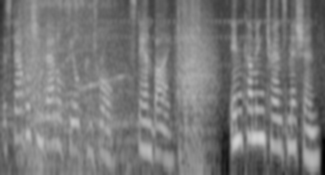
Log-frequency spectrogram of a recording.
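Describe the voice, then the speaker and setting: A woman's voice: medium pitch, lively intonation, unhurried, close to an everyday voice. Woman as composed military officer, noisy background. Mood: composed, businesslike. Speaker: mission briefer. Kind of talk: scripted game briefing. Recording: clear battle and vehicle noise behind.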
